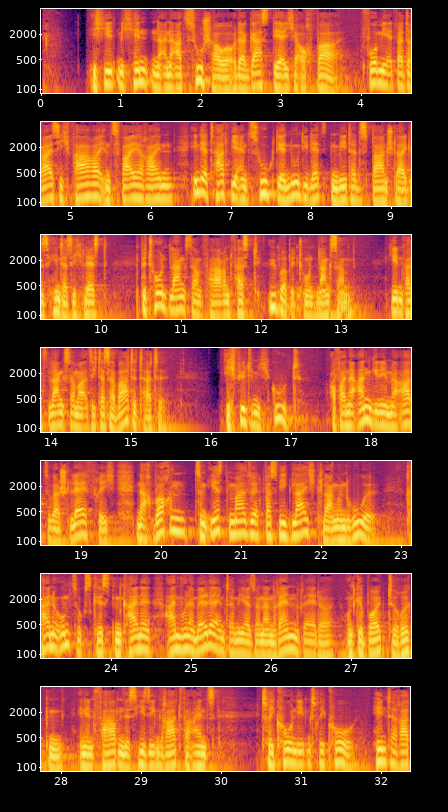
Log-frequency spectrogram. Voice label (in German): Lesung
